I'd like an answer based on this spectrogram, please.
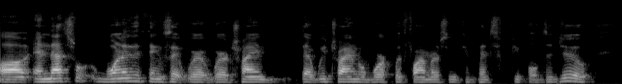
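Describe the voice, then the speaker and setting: A man with a medium pitch speaks in a flat monotone at a moderate pace. His loudness swings widely against a quiet background. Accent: American. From New York City. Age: 50s. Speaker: agroforestry farmer. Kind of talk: casual chat. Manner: halting.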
